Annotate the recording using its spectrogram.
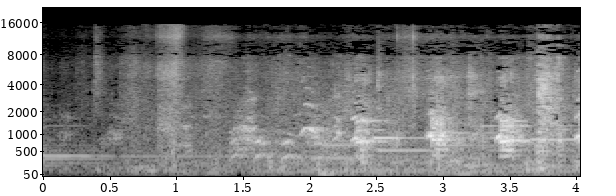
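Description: Dogs giving short barks and yips, several in quick succession from about two seconds in.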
